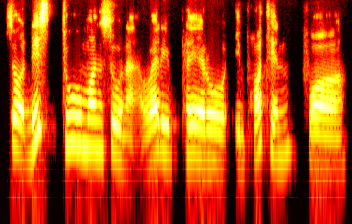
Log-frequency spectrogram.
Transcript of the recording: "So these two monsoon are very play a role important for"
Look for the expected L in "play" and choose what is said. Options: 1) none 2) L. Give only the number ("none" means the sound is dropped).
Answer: 2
